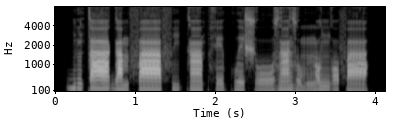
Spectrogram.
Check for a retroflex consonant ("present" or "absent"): absent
